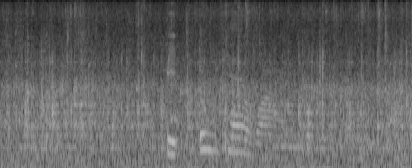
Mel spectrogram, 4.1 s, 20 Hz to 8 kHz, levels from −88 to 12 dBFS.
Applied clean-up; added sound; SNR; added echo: none; Rain; -3 dB; none.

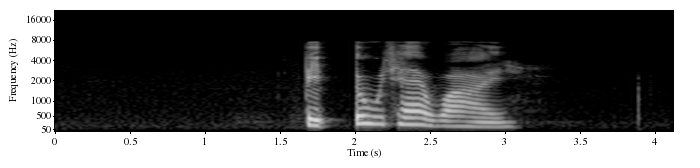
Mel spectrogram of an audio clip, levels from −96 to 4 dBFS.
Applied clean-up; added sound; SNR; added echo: none; none; none; none.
